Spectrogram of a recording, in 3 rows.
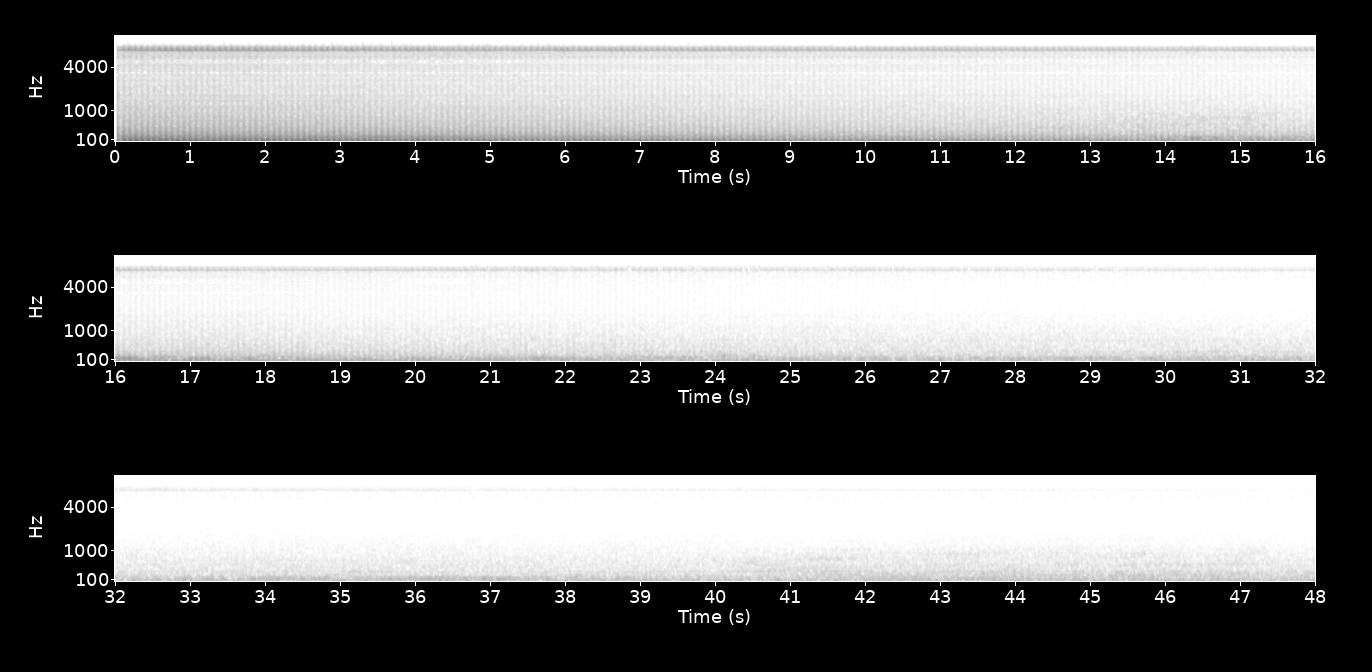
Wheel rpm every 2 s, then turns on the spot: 0, 0, 0, 0, 0, 0, 0, 0, 0, 0, 0, 0, 0, 0, 0, 0, 0, 0, 0, 0, 0, 0, 0, 0.
none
